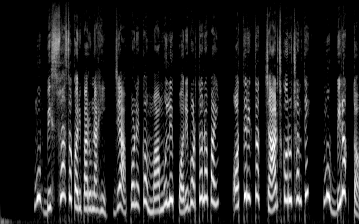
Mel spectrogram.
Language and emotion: Odia, angry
